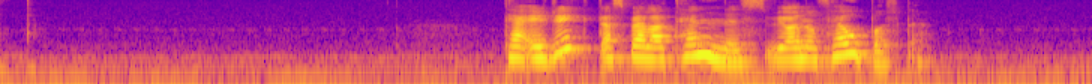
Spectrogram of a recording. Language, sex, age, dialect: Faroese, female, 36-60, Norðurstreymoy/Eysturoy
